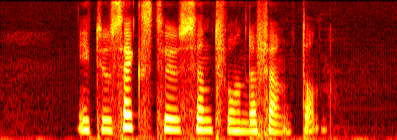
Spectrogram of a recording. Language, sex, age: Swedish, female, 33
